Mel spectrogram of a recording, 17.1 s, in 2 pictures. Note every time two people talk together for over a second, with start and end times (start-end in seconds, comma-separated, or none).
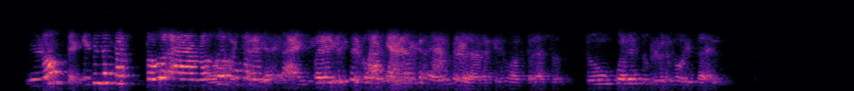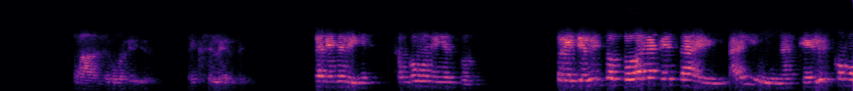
2.0-4.7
